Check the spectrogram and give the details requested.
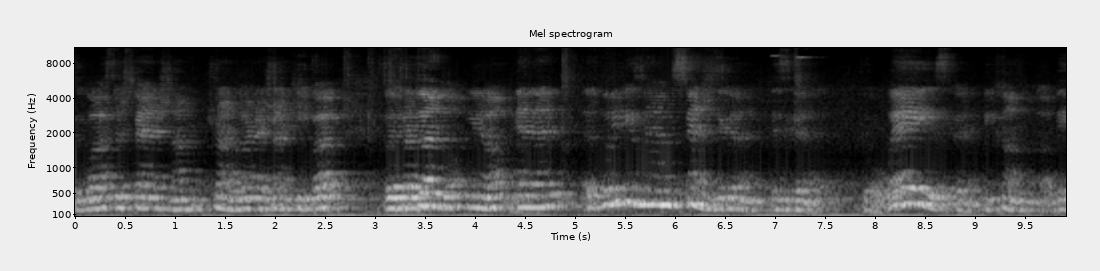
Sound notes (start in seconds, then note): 3.2 foreign language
